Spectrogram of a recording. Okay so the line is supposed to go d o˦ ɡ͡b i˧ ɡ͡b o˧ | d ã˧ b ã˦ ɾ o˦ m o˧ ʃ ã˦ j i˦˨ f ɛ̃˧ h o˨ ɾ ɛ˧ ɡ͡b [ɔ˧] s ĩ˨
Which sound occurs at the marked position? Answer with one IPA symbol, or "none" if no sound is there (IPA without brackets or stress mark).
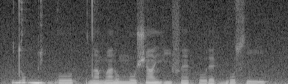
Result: o˧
